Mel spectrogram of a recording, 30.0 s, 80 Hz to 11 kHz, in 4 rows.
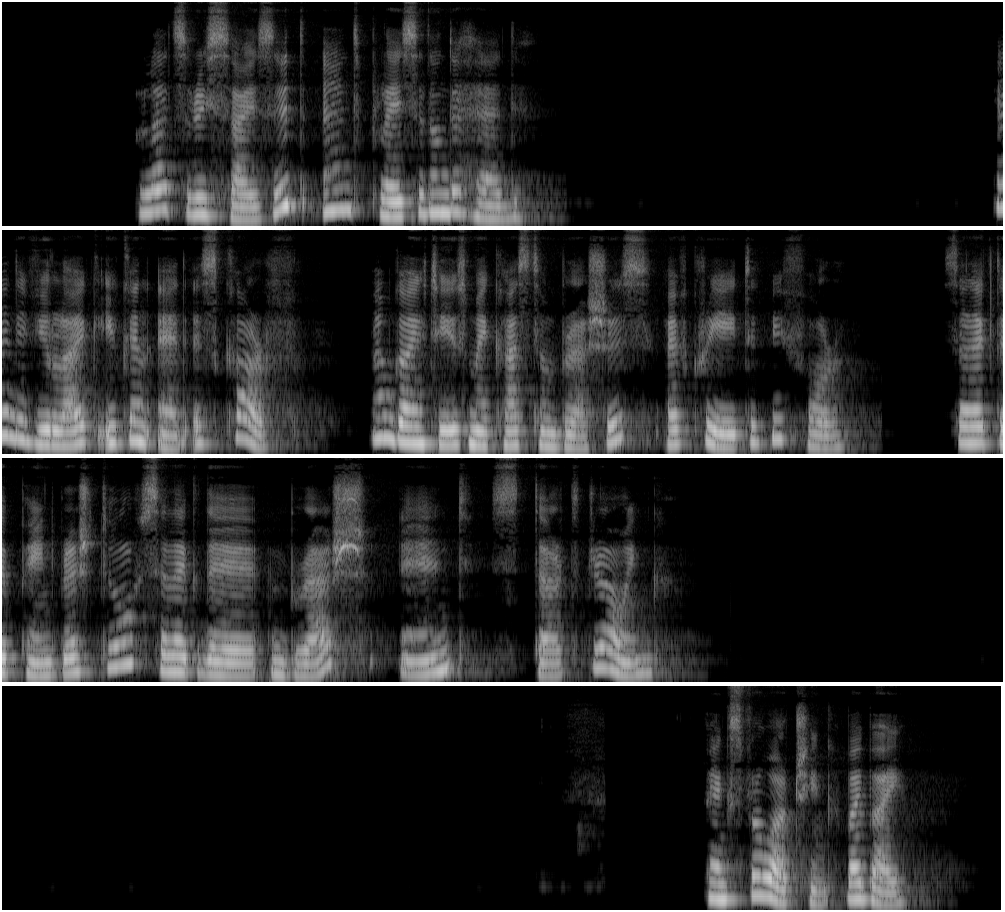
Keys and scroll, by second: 0.8 v.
